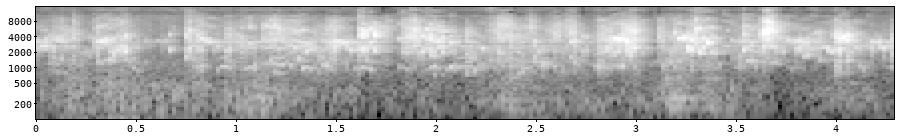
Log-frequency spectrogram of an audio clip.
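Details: Budgerigar, a new hand-tame Australian pied bird, recorded 17 February 2023: dense, rapid chattering of scratchy squawks and warbles, many overlapping notes without pause, busy and continuous throughout.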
